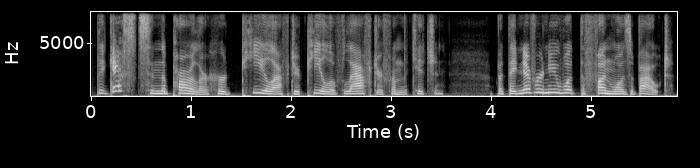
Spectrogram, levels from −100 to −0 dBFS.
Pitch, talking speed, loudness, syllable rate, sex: 250 Hz, 235 wpm, -18 LUFS, 5.8 syllables/s, female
